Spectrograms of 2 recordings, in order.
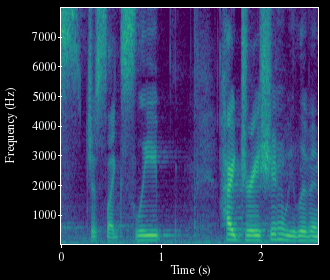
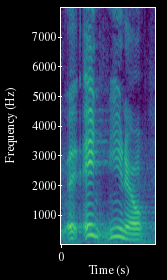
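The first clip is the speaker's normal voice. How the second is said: usual speaking voice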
